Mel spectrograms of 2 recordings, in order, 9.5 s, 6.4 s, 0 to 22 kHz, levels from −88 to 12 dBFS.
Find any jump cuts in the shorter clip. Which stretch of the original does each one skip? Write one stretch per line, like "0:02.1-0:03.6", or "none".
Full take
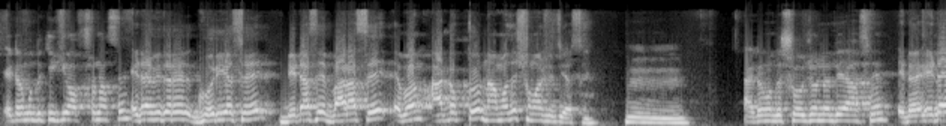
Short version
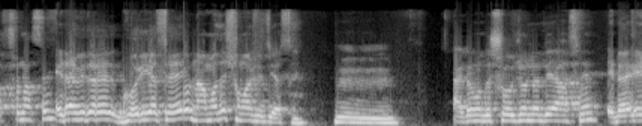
0:02.6-0:04.7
